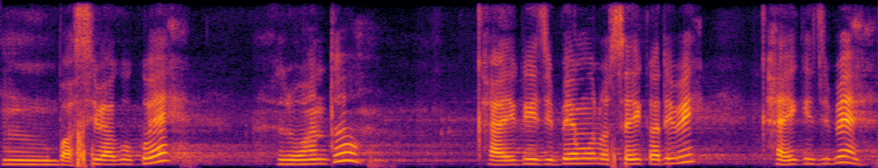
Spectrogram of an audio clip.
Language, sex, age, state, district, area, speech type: Odia, female, 30-45, Odisha, Dhenkanal, rural, spontaneous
